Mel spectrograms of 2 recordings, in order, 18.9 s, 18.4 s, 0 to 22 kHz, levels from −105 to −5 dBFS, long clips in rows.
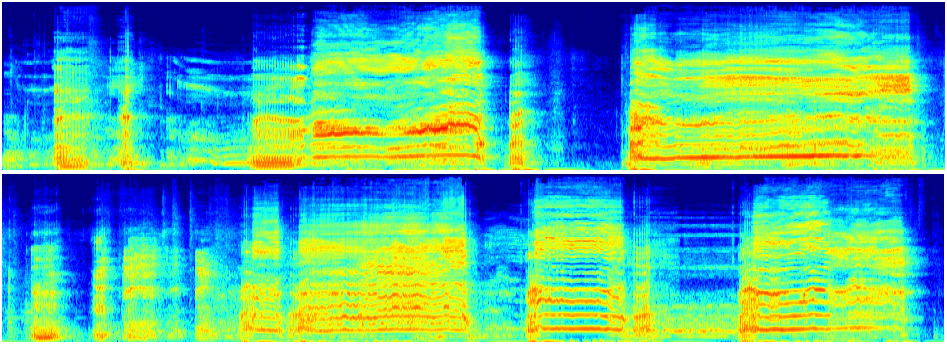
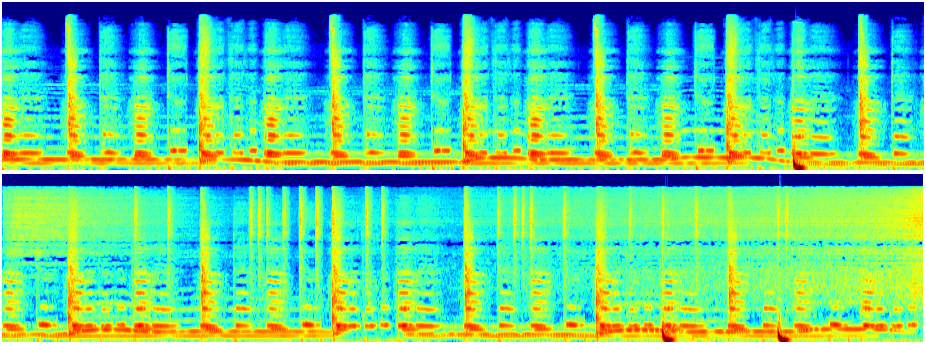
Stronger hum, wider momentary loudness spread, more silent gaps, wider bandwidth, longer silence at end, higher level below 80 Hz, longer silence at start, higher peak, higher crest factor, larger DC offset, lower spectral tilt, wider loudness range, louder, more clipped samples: neither; first, 18 LU vs 13 LU; neither; about the same, 17.5 kHz vs 16 kHz; first, 0.3 s vs 0 s; second, -52 dBFS vs -26 dBFS; about the same, 0 s vs 0 s; second, -10 dBFS vs 0 dBFS; about the same, 16 dB vs 20 dB; neither; second, -3.5 dB/octave vs -5.5 dB/octave; about the same, 7 LU vs 6 LU; second, -24 LUFS vs -21 LUFS; neither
